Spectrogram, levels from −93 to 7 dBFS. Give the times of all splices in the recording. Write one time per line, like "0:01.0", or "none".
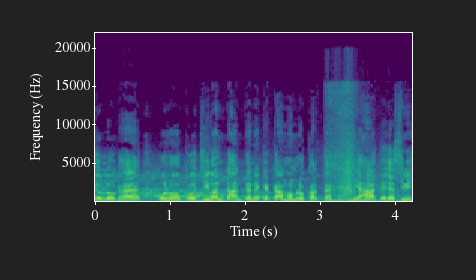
0:03.3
